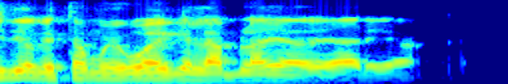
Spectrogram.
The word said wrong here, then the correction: Area: Area, perdón, siempre lo digo mal,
